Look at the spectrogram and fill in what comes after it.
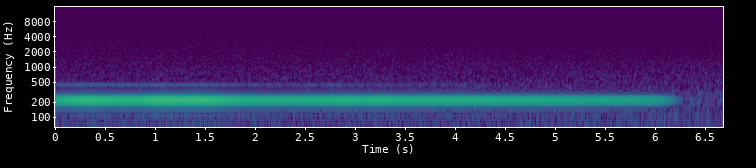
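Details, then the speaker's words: Role-played ASMR hearing frequency test, tuning fork number seven of eight, slightly higher again, played to one side first: steady low pure tone from a struck tuning fork fading after about six seconds. "number seven slightly higher again you know the drill by now the site first ready okay here we go"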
